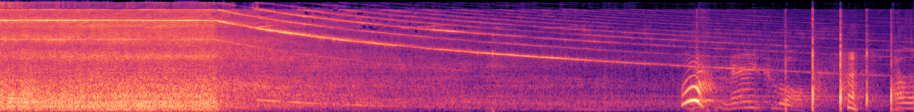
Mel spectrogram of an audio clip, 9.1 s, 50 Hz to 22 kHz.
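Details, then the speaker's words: Twin turbines of a giant RC F-14 jet on their first test run: a loud, high whine holds steady, then winds down smoothly in falling tones. Temperatures and acceleration were good and auto restart worked. Normal turbine run. "All right, so everything worked out well with the test runs. Temperature-wise, everything was good. Acceleration-wise, everything's good."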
